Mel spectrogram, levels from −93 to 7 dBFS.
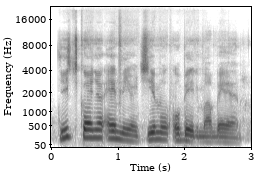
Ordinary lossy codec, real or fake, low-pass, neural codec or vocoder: none; fake; none; codec, 44.1 kHz, 2.6 kbps, SNAC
